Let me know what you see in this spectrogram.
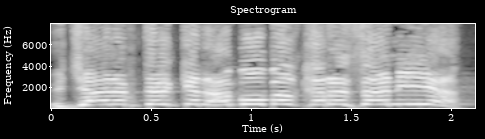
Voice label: landmark near concrete pipe, english battlechatter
